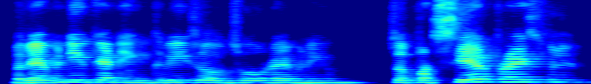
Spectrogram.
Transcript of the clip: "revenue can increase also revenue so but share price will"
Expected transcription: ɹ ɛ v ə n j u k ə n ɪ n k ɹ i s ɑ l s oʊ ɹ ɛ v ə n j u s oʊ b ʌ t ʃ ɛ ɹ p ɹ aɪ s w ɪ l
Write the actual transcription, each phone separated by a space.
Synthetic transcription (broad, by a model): ɹ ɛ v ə n j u k ə n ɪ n k ɹ i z ɑ l s oʊ ɹ ɛ v ə n j u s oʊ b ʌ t s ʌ ɹ p ɹ aɪ s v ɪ l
